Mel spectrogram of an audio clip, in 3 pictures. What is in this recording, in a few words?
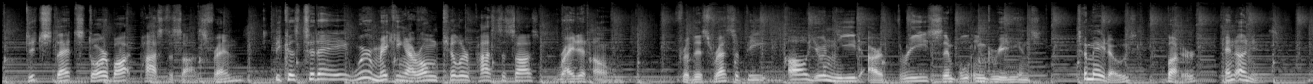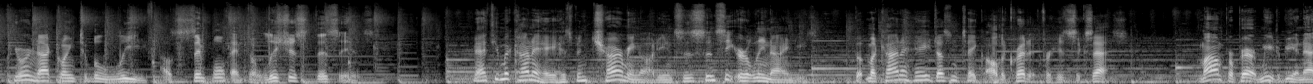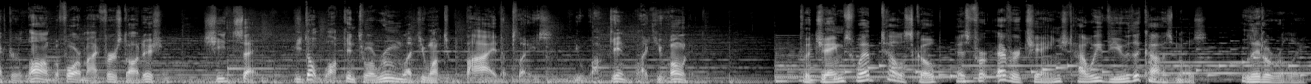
Narration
